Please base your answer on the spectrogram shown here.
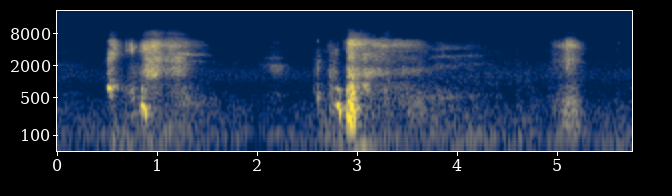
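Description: Two sneezes, each with a catching in-breath and a sharp burst, then a smaller half-stifled one. Ordinary induced sneezes.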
